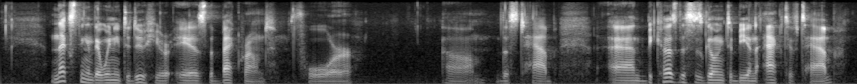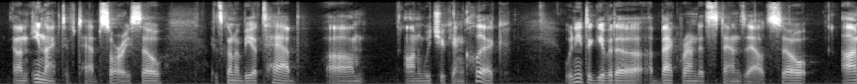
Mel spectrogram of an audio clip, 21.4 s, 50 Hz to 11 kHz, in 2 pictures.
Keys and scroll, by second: 0.1 super+s.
